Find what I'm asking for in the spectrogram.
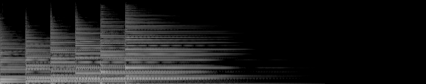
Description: A#13 Chord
